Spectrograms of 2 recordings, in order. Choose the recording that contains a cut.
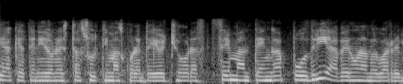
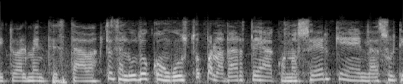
second; 1 cut; at 1.0 s

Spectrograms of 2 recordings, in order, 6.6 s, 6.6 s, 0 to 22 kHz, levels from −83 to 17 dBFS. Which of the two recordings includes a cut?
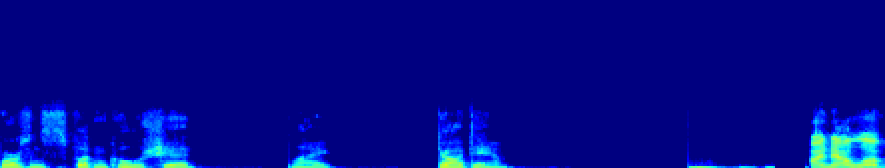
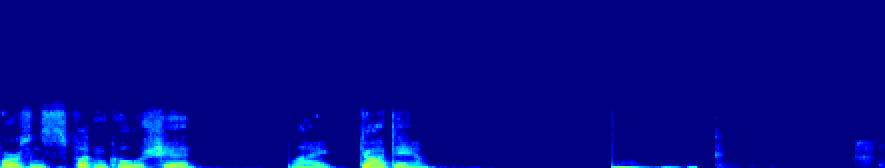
second; 2 cuts; at 2.6 s, 5.4 s

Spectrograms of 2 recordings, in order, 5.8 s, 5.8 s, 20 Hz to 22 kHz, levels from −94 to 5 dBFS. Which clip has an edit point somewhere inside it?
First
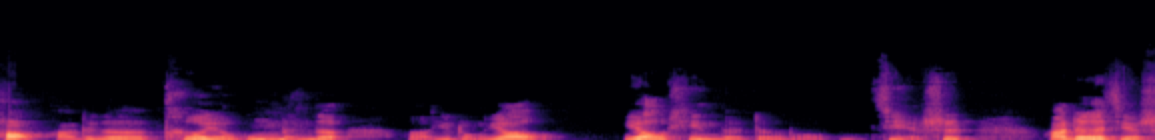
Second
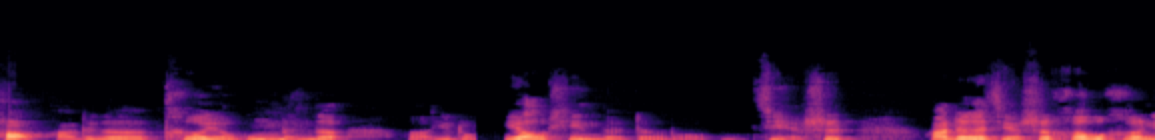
second; 1 cut; at 2.4 s

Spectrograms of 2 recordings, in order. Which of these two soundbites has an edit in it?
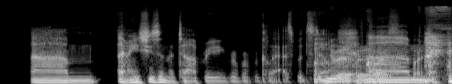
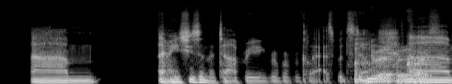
first; 1 cut; at 1.1 s

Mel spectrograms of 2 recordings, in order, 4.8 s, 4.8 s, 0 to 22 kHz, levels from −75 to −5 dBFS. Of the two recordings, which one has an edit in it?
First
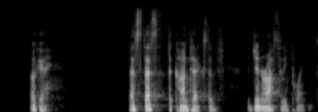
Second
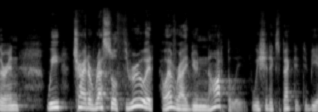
second; 1 cut; at 2.3 s

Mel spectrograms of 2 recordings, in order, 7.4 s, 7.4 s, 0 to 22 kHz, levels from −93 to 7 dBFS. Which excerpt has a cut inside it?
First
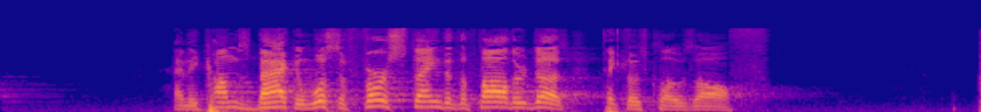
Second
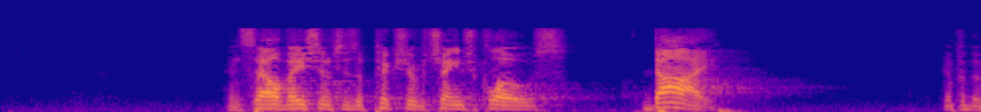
second; 2 cuts; at 2.5 s, 4.7 s

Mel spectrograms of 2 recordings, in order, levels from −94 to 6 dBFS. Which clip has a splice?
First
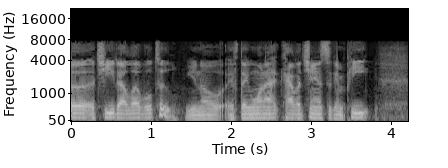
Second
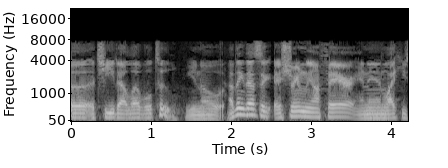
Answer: second; 1 cut; at 1.9 s

